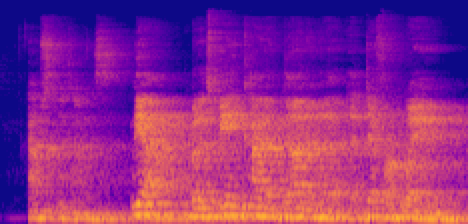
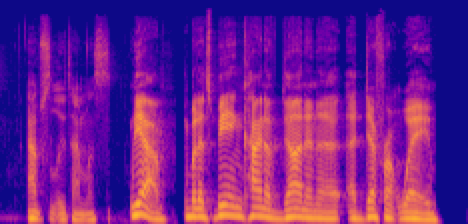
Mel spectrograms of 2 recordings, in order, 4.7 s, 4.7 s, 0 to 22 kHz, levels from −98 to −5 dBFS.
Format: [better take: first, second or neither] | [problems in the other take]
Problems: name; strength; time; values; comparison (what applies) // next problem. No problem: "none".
second | room echo; strong; dies away in 2.1 s // off-mic speech; far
